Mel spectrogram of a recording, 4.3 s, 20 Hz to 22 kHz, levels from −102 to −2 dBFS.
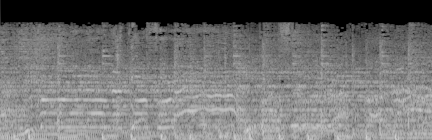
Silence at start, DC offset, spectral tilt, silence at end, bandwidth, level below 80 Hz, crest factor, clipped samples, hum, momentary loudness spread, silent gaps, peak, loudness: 0 s; under 0.1%; -4 dB/octave; 0 s; 11.5 kHz; -38 dBFS; 14 dB; under 0.1%; none; 1 LU; none; -12 dBFS; -26 LUFS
